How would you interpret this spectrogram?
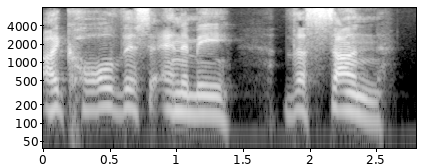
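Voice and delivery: ordinary talk

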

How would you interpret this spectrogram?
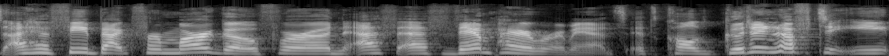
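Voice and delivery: ordinary talk

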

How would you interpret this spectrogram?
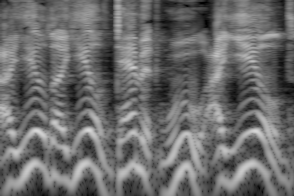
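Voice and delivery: hollering, pitched high. Player voicing their own character during a fight, shouting. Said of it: "Eventually you hear me shouting".

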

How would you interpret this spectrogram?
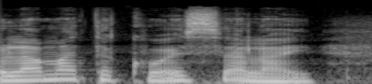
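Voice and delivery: ordinary talk

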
